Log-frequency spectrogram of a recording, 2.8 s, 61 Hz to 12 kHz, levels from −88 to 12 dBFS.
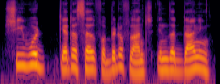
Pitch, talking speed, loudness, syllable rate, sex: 160 Hz, 260 wpm, -18 LUFS, 6.0 syllables/s, male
